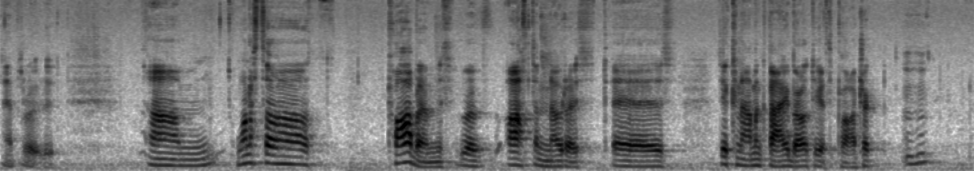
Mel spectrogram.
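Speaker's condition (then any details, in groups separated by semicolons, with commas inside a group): Deafness; unable to make phone calls unaided; uses Roger Voice app captioning phone calls instantly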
